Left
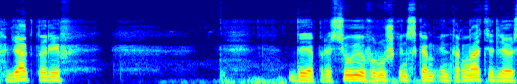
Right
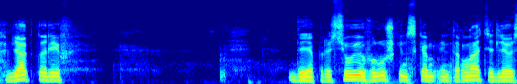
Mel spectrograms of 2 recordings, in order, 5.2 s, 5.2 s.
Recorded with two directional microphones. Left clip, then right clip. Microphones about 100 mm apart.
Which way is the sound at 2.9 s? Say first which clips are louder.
Left 7 dB; 20° left (ahead or behind).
